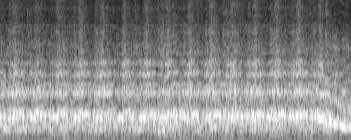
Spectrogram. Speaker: when the grinder is clogged the motor will run and the beans will hop around a little bit in the hopper but it's not going to do any grinding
